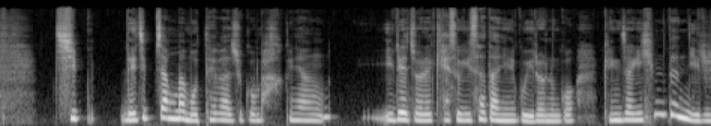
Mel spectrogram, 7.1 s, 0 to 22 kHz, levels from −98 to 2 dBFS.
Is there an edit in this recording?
no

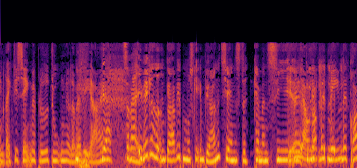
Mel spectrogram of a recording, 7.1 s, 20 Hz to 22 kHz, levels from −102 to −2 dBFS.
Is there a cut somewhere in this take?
no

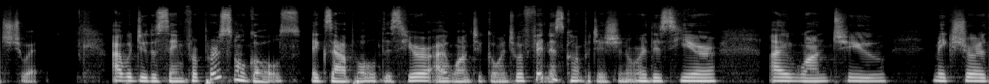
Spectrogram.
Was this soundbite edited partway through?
no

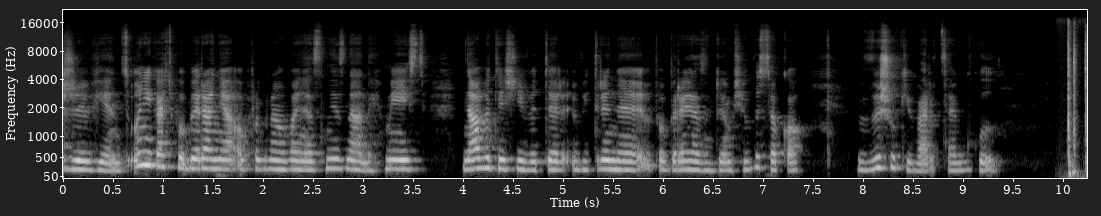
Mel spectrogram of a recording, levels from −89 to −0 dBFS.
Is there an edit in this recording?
no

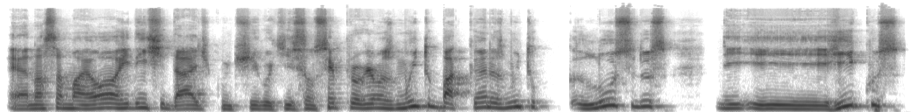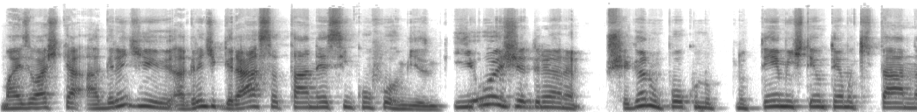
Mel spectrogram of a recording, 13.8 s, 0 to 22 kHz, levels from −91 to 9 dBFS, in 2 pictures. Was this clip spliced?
no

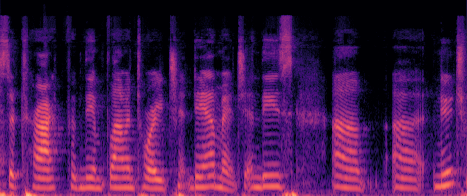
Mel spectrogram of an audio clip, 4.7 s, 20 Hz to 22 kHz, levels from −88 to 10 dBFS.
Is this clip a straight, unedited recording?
yes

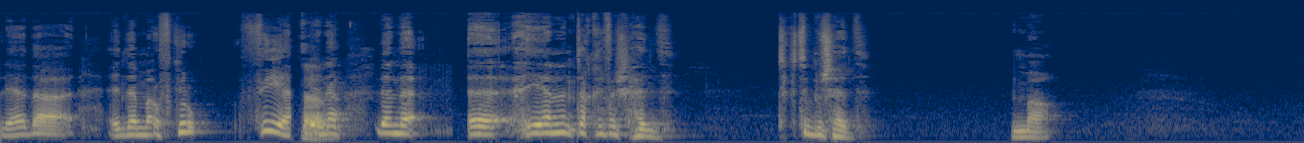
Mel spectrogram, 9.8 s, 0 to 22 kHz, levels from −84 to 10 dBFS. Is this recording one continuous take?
no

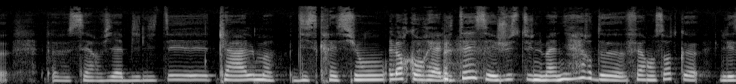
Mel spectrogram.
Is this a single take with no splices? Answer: yes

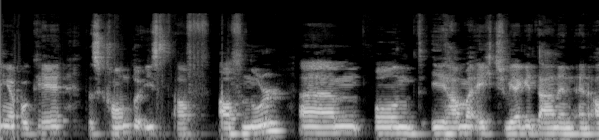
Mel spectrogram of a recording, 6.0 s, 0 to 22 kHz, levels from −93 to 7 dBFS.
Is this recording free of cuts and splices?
no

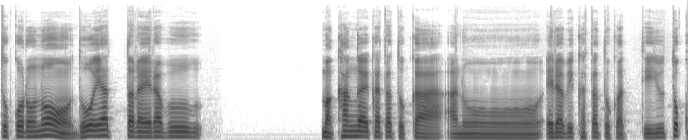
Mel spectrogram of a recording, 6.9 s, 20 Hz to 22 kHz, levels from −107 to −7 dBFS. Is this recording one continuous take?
yes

